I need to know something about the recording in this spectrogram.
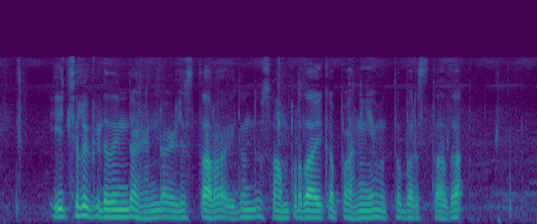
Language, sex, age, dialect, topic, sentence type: Kannada, male, 56-60, Central, agriculture, statement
